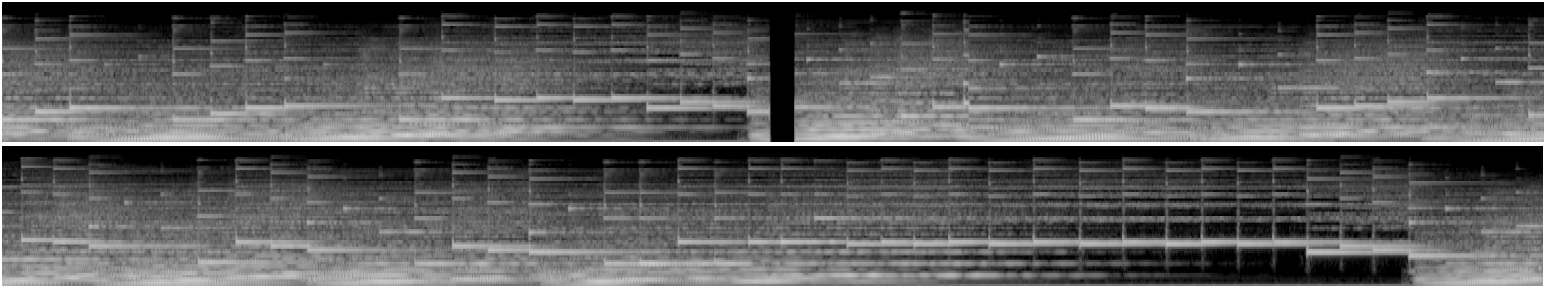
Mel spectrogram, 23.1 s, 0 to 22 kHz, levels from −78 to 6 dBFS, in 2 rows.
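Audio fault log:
5.76–5.95 s, playback stall. The sound cuts out mid-flow for about 195 ms, then resumes where it stopped. The player likely ran out of buffered data or had its thread blocked, so nothing reached the output until it recovered.
5.95–7.25 s, catch-up at higher speed. Straight after the gap the sound runs 1.15 times faster and sits about two semitones higher. The player is resampling its backlog to win back lost time, then drops to normal speed and pitch.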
